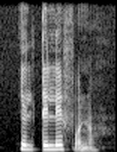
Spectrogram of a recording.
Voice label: phone, spanish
